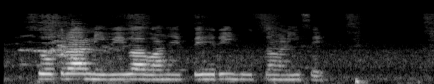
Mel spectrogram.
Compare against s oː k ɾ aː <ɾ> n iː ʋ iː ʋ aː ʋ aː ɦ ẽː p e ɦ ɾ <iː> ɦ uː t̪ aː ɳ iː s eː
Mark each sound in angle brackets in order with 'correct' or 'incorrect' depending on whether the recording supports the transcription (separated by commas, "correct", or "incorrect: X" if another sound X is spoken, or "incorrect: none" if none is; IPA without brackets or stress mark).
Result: correct, correct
